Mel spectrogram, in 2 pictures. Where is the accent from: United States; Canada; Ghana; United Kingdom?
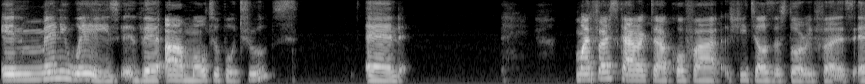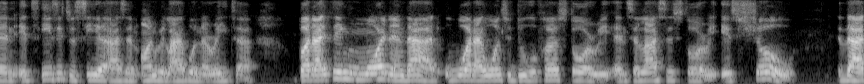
Ghana; I come from Ghana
